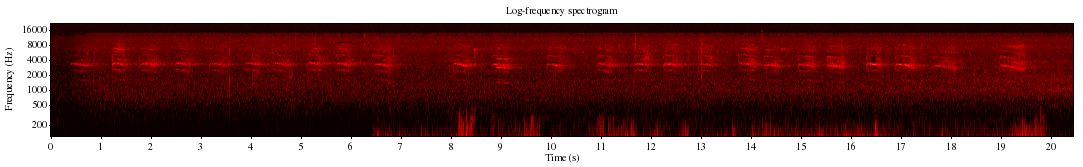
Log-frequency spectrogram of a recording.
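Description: A bird calling over and over in short, sharp notes, about two a second, each with a quick downward sweep. From about six seconds in a low, irregular rumble runs under the calls.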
